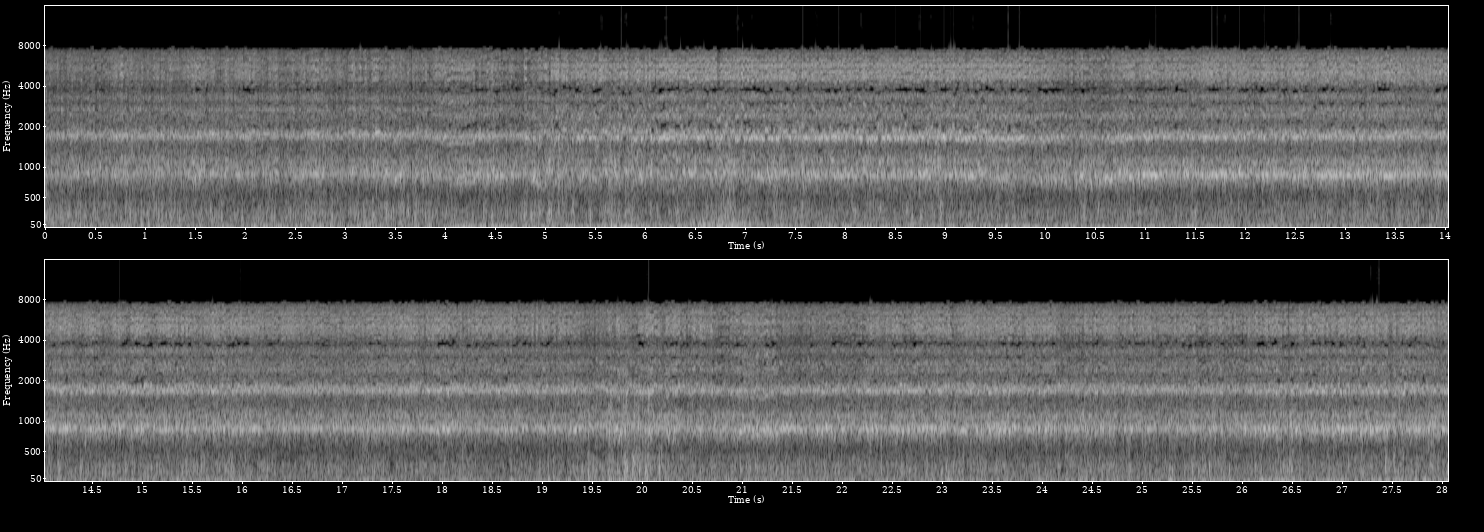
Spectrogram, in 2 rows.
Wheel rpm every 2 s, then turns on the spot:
240, 230, 210, 190, 200, 220, 230, 230, 230, 230, 230, 230, 230, 230.
none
